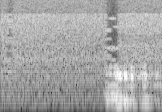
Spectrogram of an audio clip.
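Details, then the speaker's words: A single brief, low snorting grunt after quiet room noise: an animal snoring in the background. "you can hear any noise right now it cooks painful snoring I can't do much about that except don't ever work with animals or children"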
